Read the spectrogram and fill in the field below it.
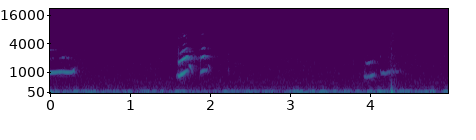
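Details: Raven, a British Shorthair cat, gives a few quiet, short meows: a brief one at the start, a rising double meow near the middle and a last soft meow near the end, over a steady low hum.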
